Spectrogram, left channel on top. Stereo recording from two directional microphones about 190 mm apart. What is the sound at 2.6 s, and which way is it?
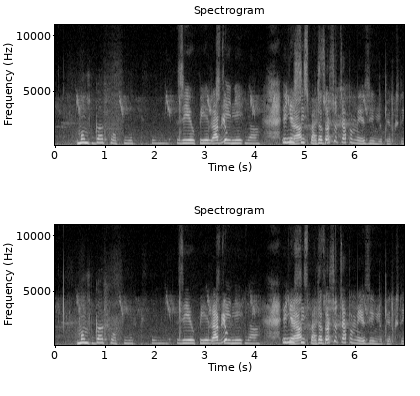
A woman's voice, 10° left (ahead or behind).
